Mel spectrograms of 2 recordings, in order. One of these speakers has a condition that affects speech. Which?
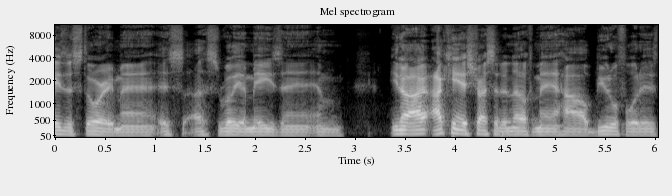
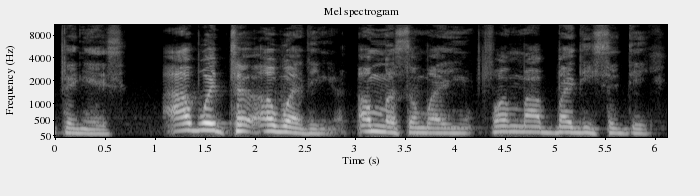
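The second: anoxic brain injury; brain without oxygen 40 minutes, memory loss; about 95% recovered, still in speech therapy; speech therapy ongoing, audible speech difference, loses train of thought.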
